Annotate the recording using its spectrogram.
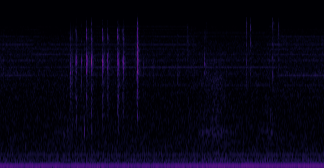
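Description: Computer keyboard being typed on: a quick burst of about nine keystrokes a little over a second in, then a few fainter clicks near the end, over a faint low hum.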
